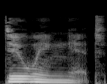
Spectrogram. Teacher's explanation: 不需要顶舌头发 n 的音，只是后鼻音连读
